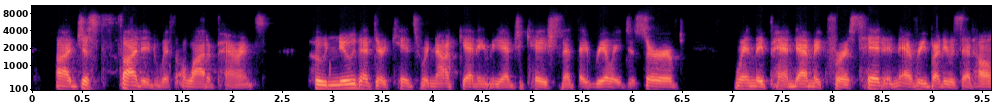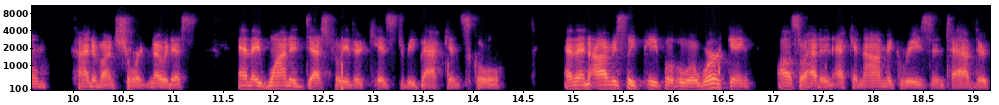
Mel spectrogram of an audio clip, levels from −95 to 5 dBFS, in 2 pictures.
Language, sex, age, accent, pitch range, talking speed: English, male, 40-59, American, 105-135 Hz, 195 wpm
